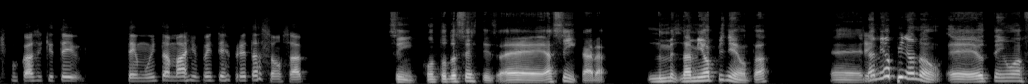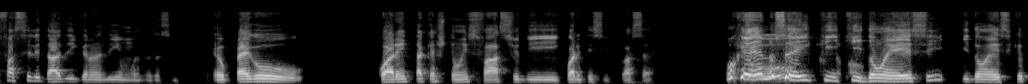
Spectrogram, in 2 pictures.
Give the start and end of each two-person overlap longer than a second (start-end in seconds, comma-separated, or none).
17.6-18.9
